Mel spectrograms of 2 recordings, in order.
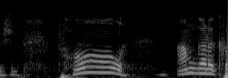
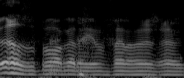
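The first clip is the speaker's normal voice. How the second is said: imitated, put-on drunk voice; 2 semitones lower than usual. Mimicking the other speaker's congratulations: imitating a put-on drunk voice. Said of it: "you suddenly sound incredibly pissed".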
